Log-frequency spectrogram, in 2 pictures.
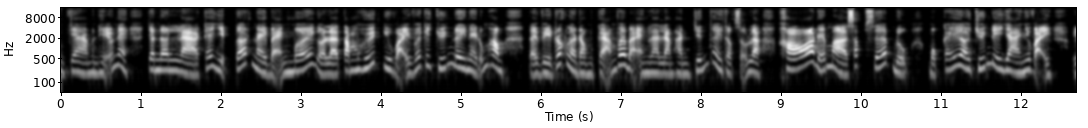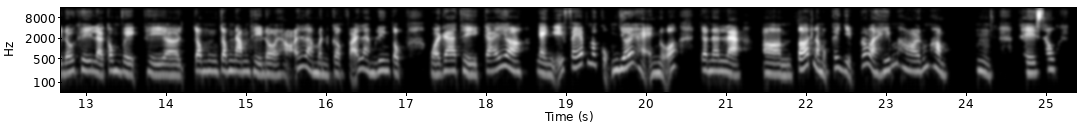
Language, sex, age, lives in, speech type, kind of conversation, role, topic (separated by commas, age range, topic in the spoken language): Vietnamese, female, 25-29, Vietnam, conversation, advice, advisor, Làm sao để giữ vững bản thân khi truyền thống mâu thuẫn với mong muốn của tôi?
